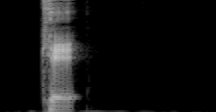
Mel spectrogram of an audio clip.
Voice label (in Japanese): "け", Japanese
